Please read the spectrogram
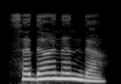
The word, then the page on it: ಶತಾನಂದ: Kannada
